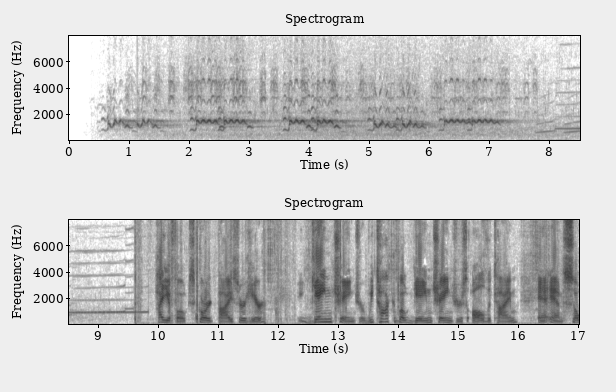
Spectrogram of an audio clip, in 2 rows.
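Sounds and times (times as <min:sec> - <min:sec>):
birds warbling calls: 0:00.4 - 0:08.9.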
